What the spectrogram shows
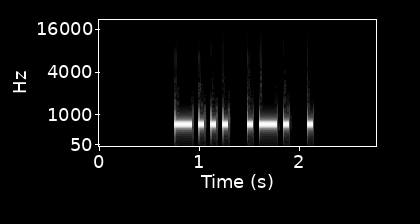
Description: Morse code, heard as a keyed tone, about 21 wpm, 700 Hz. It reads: BRE
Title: Build A Word - 3 Letters At A Time - 6-Letter Words - 20wpm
